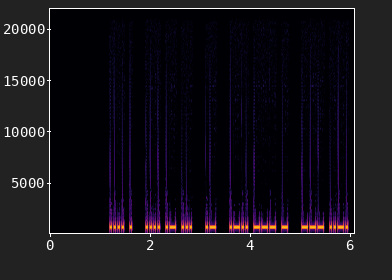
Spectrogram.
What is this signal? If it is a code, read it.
Morse code, heard as a keyed tone, about 30 wpm, 700 Hz. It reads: HE HAS A LOT OF
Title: Sentences from Top 1000 Words - Review Part 6 - 30wpm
